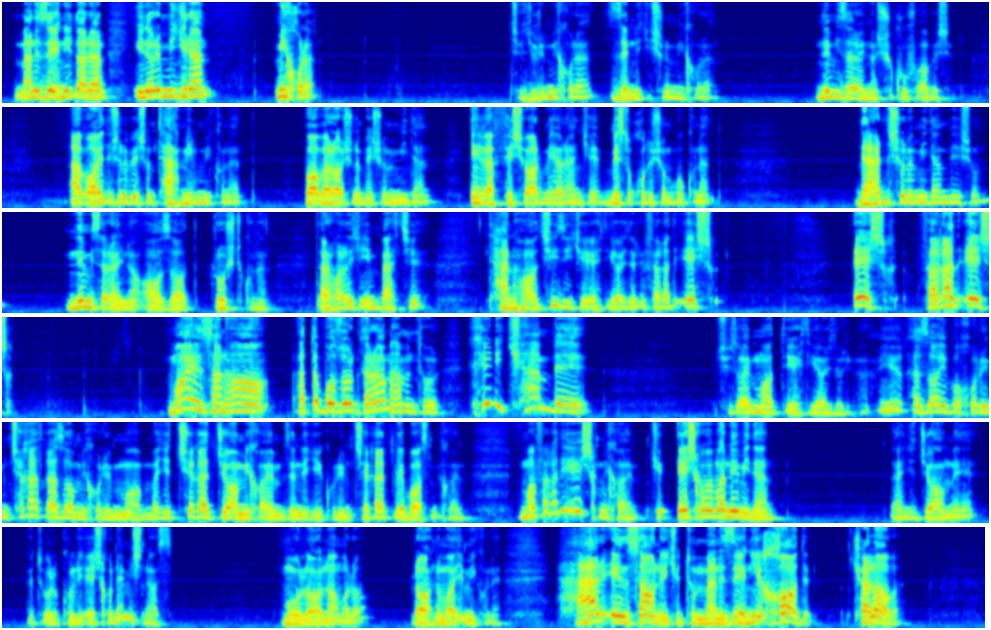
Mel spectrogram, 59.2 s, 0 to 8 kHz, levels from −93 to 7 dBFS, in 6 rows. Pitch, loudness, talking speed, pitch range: 160 Hz, -24 LUFS, 120 wpm, 130-185 Hz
